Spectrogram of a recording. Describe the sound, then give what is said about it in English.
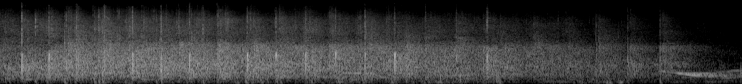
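A crowd claps steadily for several seconds after a telling of the story of Saint Nicholas, a dense patter of many hands with a few sharper claps standing out, gradually thinning and fading toward the end. “Round of applause.”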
